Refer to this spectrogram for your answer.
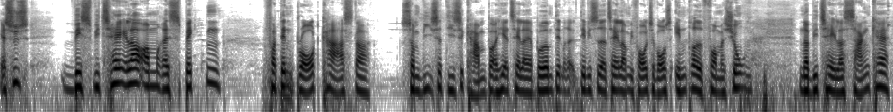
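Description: A man's voice: a little high, steady tone. A man co-hosting a podcast in a heated casual debate, talking at length with frequent restarts and rising when worked up. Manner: wordy, restarts often, rises when worked up. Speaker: podcast co-host.

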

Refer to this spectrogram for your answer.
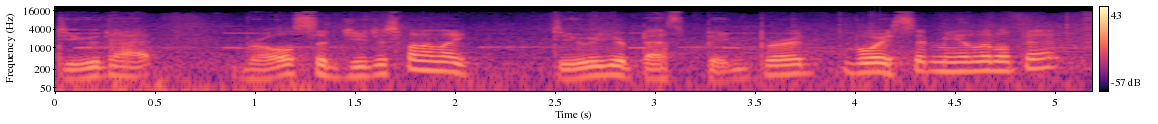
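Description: A man playing a blunt, probing woman shopper and young mother who questions a stranger with deadpan persistence in an improvised comedy scene. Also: mid-range voice, a little fast, soft background music, lightly acted. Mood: polite.

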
